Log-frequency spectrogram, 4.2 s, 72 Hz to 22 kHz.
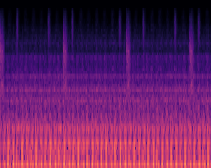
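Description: Kawasaki Ninja 400's parallel-twin engine idling steadily while the bike stands still, with a short light click repeating about every second and a quarter.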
